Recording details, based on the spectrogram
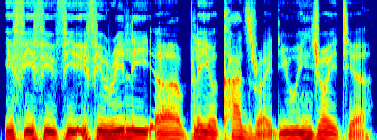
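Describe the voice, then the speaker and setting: A man's voice: medium pitch, steady tone, moderate pace, warm tone, no echo, clean studio sound. A young man from Zimbabwe, a musician guest on a radio interview, answering earnestly and often restarting his words. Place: radio studio.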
